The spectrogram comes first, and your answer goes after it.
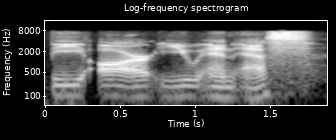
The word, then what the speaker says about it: Bruns: That's spelled B-R-U-N-S. Not Burns, it's Bruns.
